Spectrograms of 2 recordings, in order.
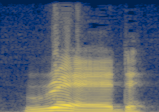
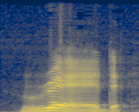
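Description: Both takes have the same delivery.

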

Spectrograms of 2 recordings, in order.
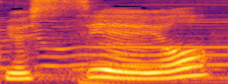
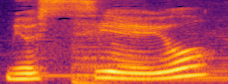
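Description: First: It sounds anxious and hurried, like someone late. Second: It sounds exasperated, like a fed-up teacher.

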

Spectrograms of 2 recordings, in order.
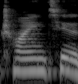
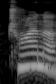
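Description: First: The two words are said fully and separately. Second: The two words blend into one reduced form.

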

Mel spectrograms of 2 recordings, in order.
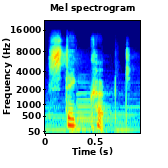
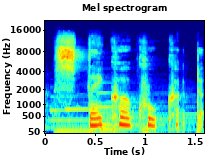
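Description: First: The k of steak is dropped into cooked. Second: The k of steak is clearly released. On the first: The speaker calls it right. "你可以把它连没有steak cooked" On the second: The speaker calls it wrong. "也不能把它说成steak cooked"

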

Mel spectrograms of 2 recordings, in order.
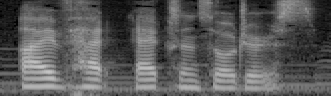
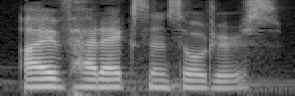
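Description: First: The final d of had is dropped, nothing linked. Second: Had, eggs and and run together as one chunk. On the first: "如果你要选择had 末尾的不发音，就是" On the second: "如果你要选择had eggs and 三个单词连读，那就读成"

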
